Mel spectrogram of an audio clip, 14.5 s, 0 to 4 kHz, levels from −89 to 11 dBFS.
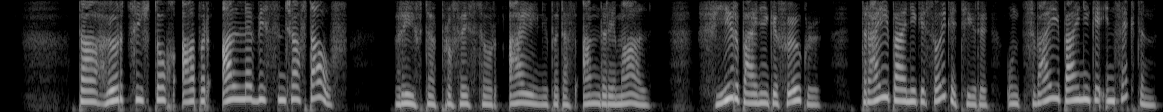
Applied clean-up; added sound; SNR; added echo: none; none; none; none.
